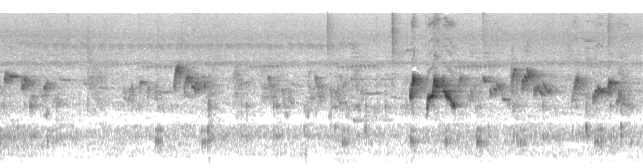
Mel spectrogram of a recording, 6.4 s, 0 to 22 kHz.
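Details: On 8 April 2019, a decoy red-whiskered bulbul sings during trapping to provoke wild rivals, flicking wings and tail; a run of short fluty phrases repeated steadily, peaking in a loud warble past midway.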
